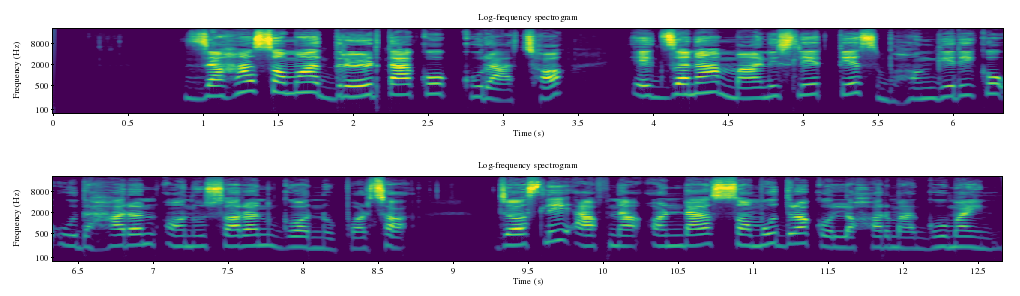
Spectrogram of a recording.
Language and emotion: Nepali, neutral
